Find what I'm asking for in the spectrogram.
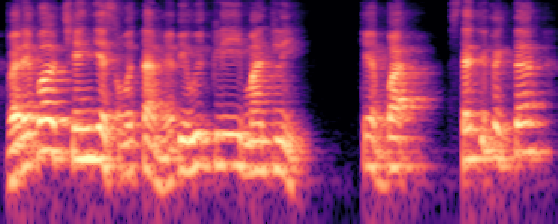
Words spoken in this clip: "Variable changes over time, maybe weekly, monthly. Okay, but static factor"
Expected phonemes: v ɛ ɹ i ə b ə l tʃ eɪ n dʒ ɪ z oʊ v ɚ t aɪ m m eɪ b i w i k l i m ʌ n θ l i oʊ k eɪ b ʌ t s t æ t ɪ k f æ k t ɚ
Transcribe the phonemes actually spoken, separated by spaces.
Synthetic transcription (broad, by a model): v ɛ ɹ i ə b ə l tʃ eɪ n dʒ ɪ s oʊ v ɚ t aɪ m m eɪ b i w i k l i m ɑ n t l i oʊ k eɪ b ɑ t s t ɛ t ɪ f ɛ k t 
